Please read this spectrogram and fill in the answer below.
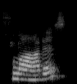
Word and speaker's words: flautist: it Claire is an international flutist Flawless is how you pronounce it in England who has taken her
